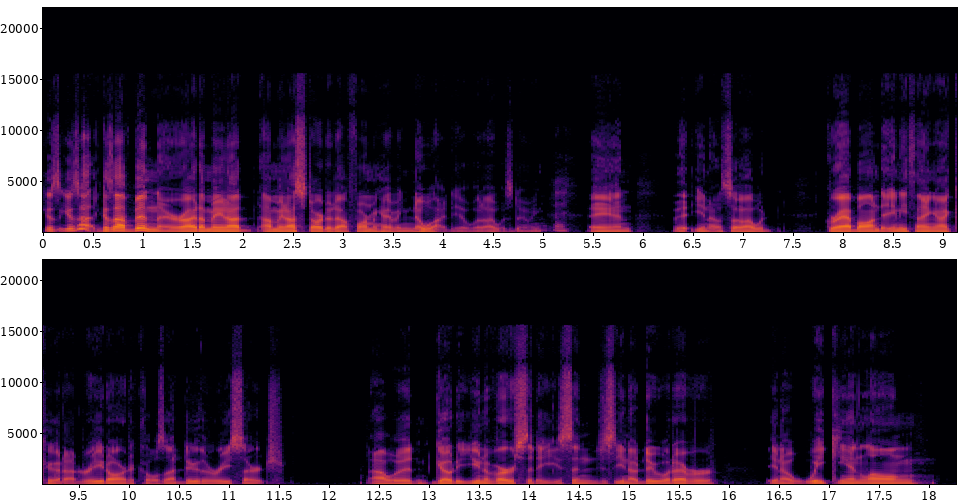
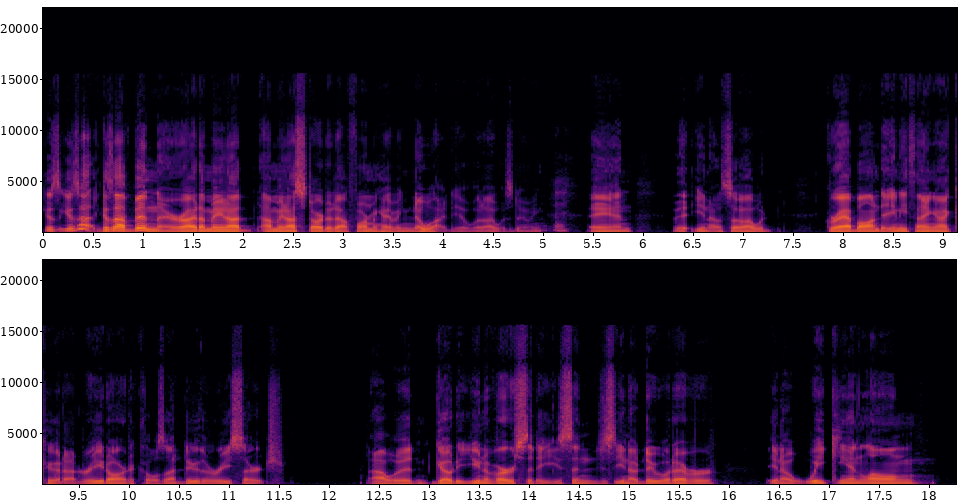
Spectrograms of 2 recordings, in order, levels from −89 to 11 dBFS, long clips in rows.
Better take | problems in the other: neither | none

